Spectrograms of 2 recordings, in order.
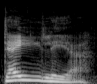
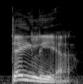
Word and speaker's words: dahlia: That word is pronounced dahlia. Dahlia. Dahlia. So you have actually spelt it right. It does have an H in it. Yes. Dahlia. But you don't actually pronounce the H, so it's just dahlia.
